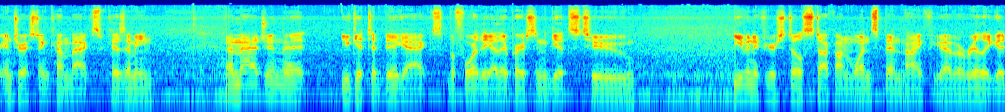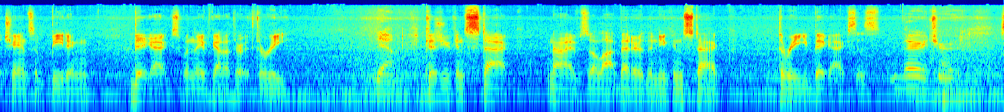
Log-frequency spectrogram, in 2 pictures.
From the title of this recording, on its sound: Reporting Live from the RV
